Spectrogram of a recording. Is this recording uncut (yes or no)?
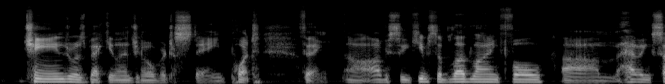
no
